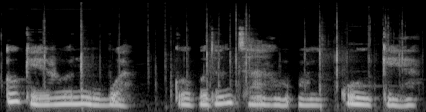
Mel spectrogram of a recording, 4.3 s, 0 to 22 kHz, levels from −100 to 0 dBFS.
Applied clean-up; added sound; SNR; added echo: neural mask model RNNoise.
